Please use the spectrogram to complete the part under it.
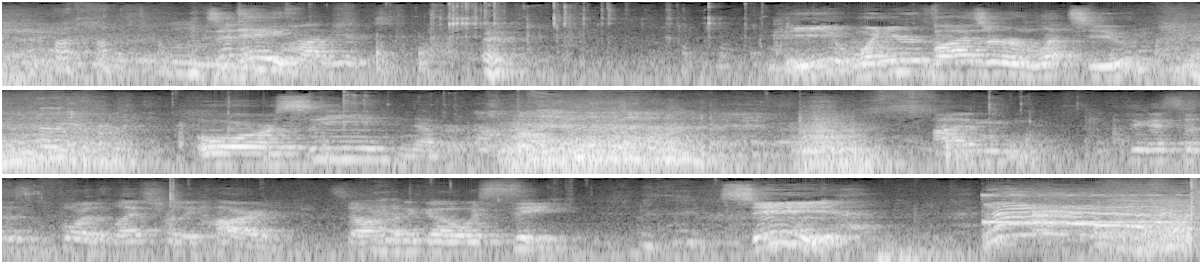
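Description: A man speaks into a microphone, reading out.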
